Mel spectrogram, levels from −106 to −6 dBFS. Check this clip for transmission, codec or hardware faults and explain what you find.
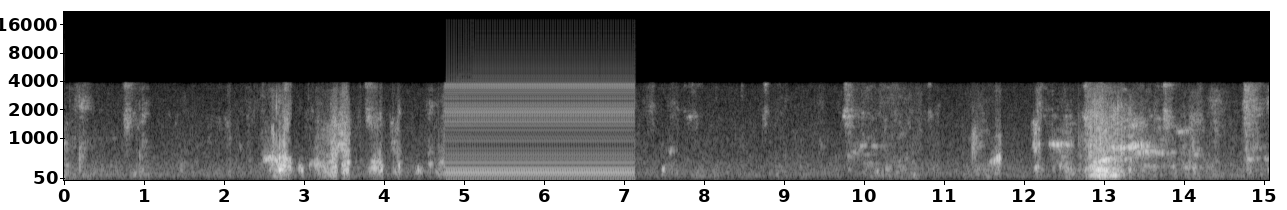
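Two faults are audible: a long system hang loop and a brief loss of AMR speech frames. The narrowband band-limit is present throughout, with light AMR colouring at a bitrate that suggests 12.2 kbps.

From 4.77 to 7.13 s there is a system hang loop. The playback side froze while the hardware kept replaying one 21.33 ms slice of its ring buffer, which fits a 1024-sample buffer. It repeated about 110 times and produced a steady buzz at 46.9 Hz. Unlike a codec artefact, the repetition is exact and does not decay.

At 9.90 to 9.96 s, 40 ms of lost AMR speech frames caused the voice to be drawn out. The decoder filled the gap by reusing the last good pitch and vocal-tract settings with falling gain. The result is a drawn-out sound that fades, not an exact mechanical repeat, which is what separates it from the hang loop.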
